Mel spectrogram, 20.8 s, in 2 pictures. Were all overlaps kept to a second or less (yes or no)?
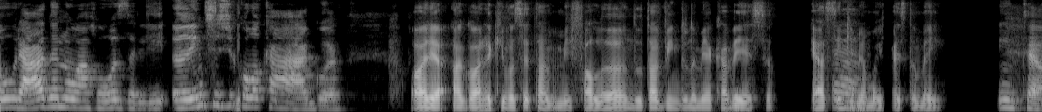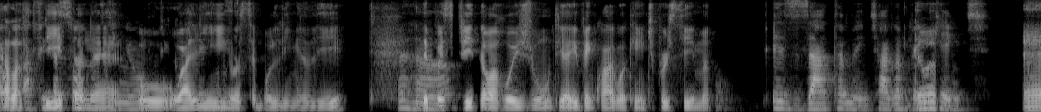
no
